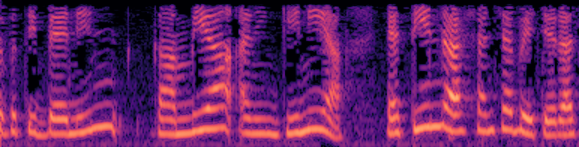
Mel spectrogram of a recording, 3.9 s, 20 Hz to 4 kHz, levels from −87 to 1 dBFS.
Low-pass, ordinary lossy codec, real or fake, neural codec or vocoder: 3.6 kHz; none; real; none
